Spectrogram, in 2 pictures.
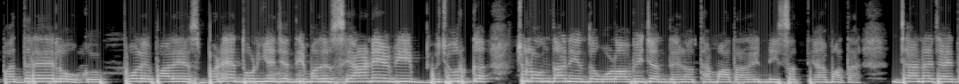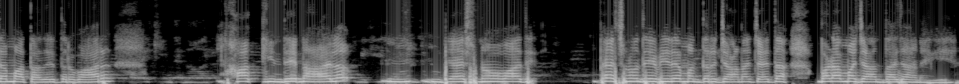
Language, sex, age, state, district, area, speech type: Dogri, female, 30-45, Jammu and Kashmir, Kathua, rural, spontaneous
